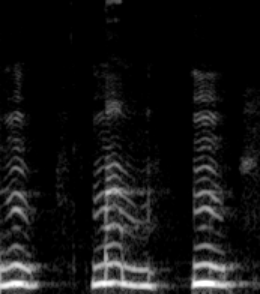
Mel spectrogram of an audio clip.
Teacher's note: this is the sound that you pronounce when your lips are closed and you're allowing just the air or the sound to escape through your nose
